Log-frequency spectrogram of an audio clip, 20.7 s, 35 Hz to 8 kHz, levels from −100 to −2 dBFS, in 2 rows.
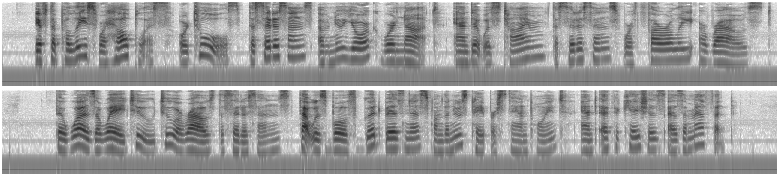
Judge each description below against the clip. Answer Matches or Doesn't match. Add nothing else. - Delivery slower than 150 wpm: Matches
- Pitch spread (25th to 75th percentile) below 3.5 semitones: Doesn't match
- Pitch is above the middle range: Doesn't match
